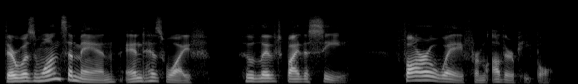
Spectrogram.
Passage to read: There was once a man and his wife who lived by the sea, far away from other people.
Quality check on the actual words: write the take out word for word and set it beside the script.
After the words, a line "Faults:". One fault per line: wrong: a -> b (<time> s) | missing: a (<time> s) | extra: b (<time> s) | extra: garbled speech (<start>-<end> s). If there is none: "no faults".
There was once a man and his wife who lived by the sea, far away from other people.
Faults:
no faults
